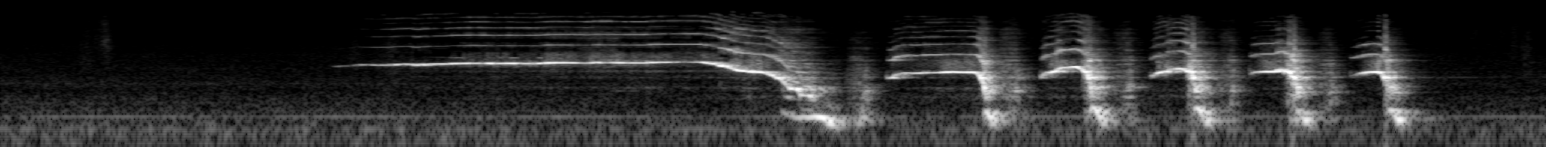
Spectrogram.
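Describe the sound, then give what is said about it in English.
Imitated elk location bugle by a human caller: a long, high sustained whistle that slides sharply downward, then a quick string of short, clipped grunting bursts at the very end, loud and alone. “Now I'm going to combine that with my location bugle. I'm going to locate out, and I'm going to throw the grunt at the very end of it.”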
